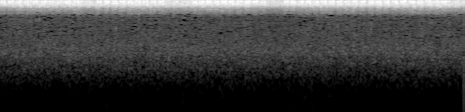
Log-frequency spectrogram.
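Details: Crickets chirping nonstop in a steady, high-pitched shimmering trill, with many overlapping callers forming an unbroken wall of sound and no other clear noises.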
